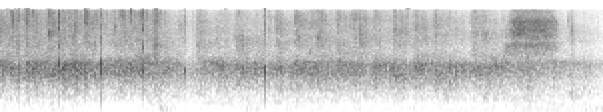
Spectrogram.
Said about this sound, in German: Also bitteschön. Applaus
